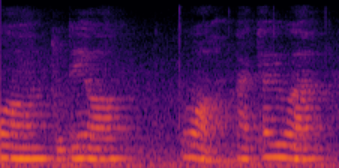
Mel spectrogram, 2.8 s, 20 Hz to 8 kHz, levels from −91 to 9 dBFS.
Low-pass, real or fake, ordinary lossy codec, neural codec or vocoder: 7.2 kHz; real; none; none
